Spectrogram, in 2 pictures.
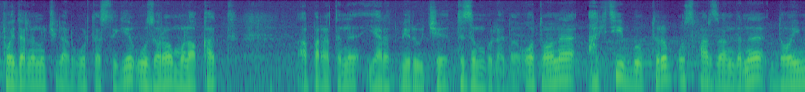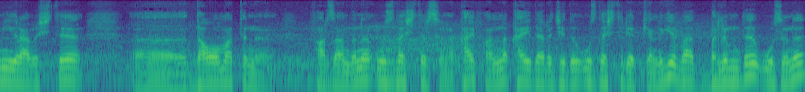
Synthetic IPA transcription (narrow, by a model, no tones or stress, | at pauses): fɒjd̪alanuwt͡ʃʰɪlaɾoɾt̪ʰasɪd̪aɡʲɪʔɵzaɾɒmʊlˠɒqʰɑt̪ | a̰pʰaɾat̪ʰɪnɪjaɾat̪be̞ɾuwt͡ʃʰɪt̪ʰɪzɪmbola̰d̪ɪʔɒt̪ʰɒnaːkʲt̪ʰɪvbolɪp̚t̪ʰʊɾɪpɵz̥faɾzand̪ɪnɪd̪ɒɪmijɾavɪʃt̪ʰa | d̪avɒmat̪ʰɪnɪ | faɾzand̪ɪnɪʔɵzlaʃt̪ɪɾsɪnqʰɑjfanːɪqʰɑjd̪aɾad͡ʒad̪aɵzlaʃt̪ɪɾajat̪̚kʲʰanlɪɡʲɪvabɪlɪmd̪ɪɵzɪnɪ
